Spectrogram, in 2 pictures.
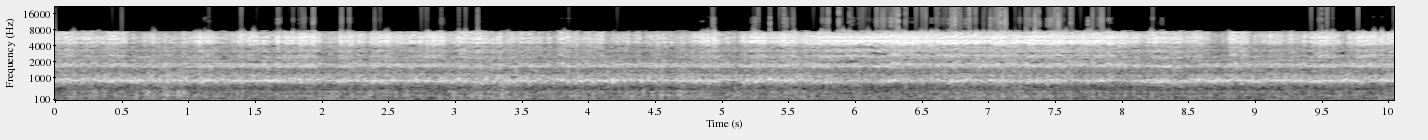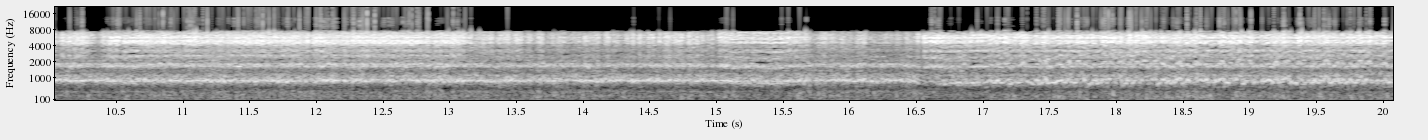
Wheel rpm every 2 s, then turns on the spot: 230, 230, 230, 230, 230, 230, 230, 230, 210, 200.
none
